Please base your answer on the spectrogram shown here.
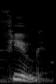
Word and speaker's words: Fugue: it's it's it's F Fugue fug I was adding like extra extra syllables okay I should probably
